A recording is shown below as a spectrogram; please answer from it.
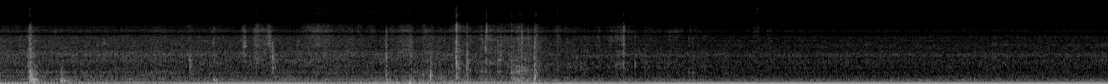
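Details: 2006 BMW 330i E90 with knock that began at cold start six months ago and is now constant: steady idle with a light, fairly regular tapping knock, described as diesel-like; cause undetermined.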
